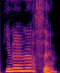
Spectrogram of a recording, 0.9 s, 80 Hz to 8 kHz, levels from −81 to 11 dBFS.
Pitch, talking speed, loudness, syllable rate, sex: 290 Hz, 200 wpm, -14 LUFS, 5.1 syllables/s, female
